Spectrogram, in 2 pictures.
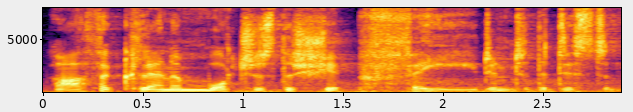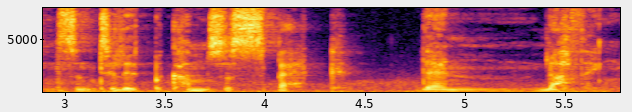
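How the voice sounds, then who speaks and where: A male actor as the storyteller of a Victorian audio drama, reading scripted narration in a measured, grave, literary way. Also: on the low side, pushed and bright, a little hiss or hum. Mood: solemn, wistful.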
